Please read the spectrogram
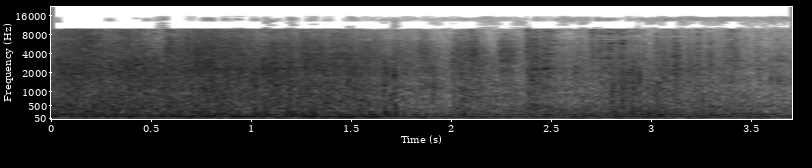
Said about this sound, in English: The heavily armoured limousine exploded in an orange-blue flash.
